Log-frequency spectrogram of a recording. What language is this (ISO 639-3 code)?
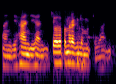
pan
